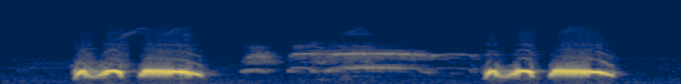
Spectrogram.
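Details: Spotted dove giving 'thổ thúc gù' coos to provoke wild doves: two low phrases of a wobbly double note and a held coo, with a faint thin whistled tone between them.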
